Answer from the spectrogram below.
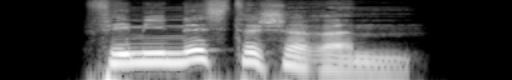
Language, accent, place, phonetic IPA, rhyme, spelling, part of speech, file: German, Germany, Berlin, [femiˈnɪstɪʃəʁəm], -ɪstɪʃəʁəm, feministischerem, adjective, De-feministischerem.ogg
- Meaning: strong dative masculine/neuter singular comparative degree of feministisch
